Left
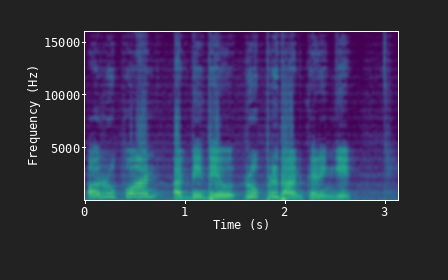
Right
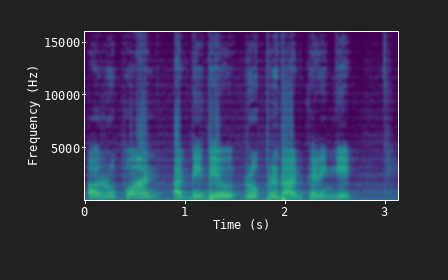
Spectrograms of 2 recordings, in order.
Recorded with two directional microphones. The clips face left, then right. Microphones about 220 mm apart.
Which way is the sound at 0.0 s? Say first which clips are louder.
Left 2 dB; 55° left (ahead or behind).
